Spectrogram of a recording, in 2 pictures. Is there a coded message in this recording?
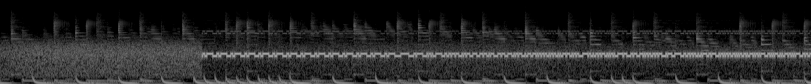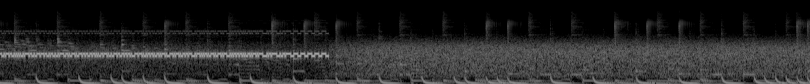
Yes: NAVTEX (SITOR-B), 100 baud, 170 Hz shift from 2.0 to 11.4 s, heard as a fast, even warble, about 1500 Hz centre, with radio static. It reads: ZCZC DB87 CONTAINER ADRIFT IN PSN 11-01N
